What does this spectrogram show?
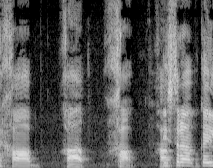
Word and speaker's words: ख्वाब: होता ख्वाब होता है यह लिखा तो ख्वाब जाता है मगर वह जो है उसकी आवाज नहीं होती उसके साथ नहीं होते उसकी आवाज नहीं निकालनी साइलेंट करना है इसको पढ़ना है ख्वाब ख्वाब ख्वाब इस तरह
